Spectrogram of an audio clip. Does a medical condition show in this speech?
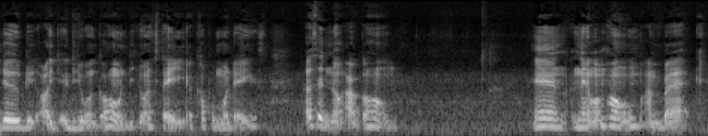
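Yes: cerebral palsy.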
